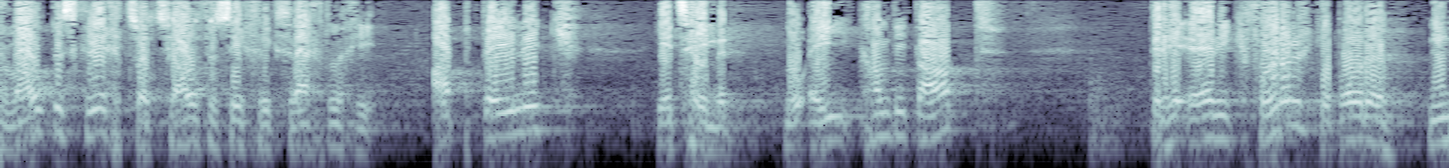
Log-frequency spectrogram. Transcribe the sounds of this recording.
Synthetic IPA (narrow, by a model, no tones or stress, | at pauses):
əɾvɑltɪskrɪχtsɔt͡sjɑːlfəɾsɪχəɾɪksræχt̪lɪχḭ | ʔɑptɛɪlɪk | jɛt͡shɛɪməɾnɔʔɛɪkʰɑnd̪idɑːt | d̥əɾhɛʔɛːɾɪkfɔɾəɾɡ̥eboːɾəny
